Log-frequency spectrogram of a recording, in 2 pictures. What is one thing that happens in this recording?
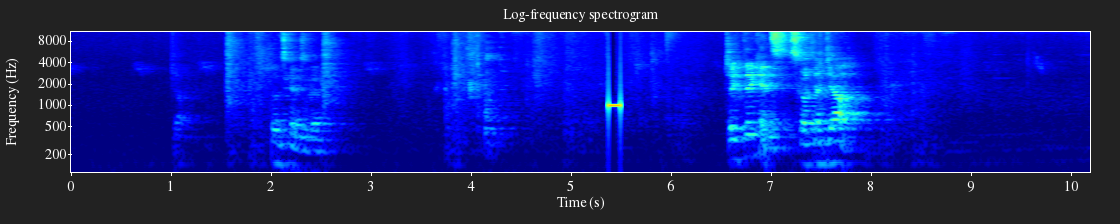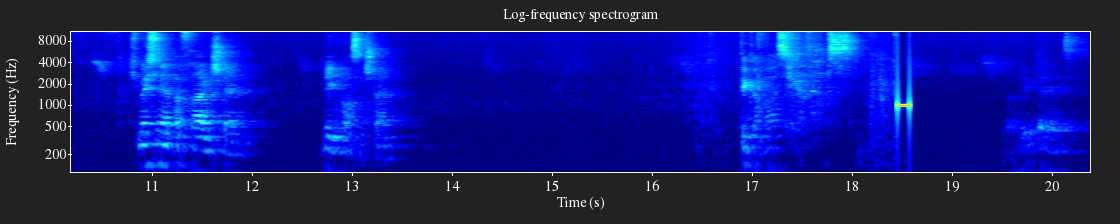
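A young man speaks firmly, close by.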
